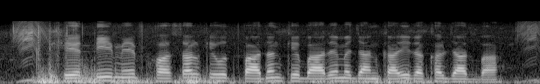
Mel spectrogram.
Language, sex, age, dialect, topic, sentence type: Bhojpuri, male, 18-24, Western, agriculture, statement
